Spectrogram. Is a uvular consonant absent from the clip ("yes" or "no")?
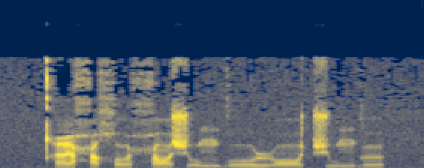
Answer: no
